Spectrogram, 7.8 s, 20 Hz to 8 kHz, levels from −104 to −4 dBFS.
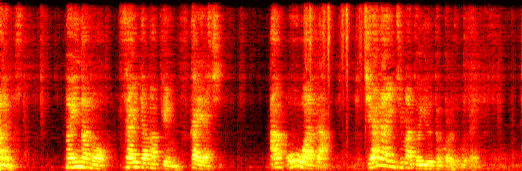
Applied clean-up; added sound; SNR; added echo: neural separator model SepFormer DNS4.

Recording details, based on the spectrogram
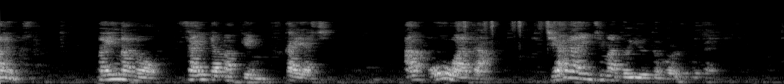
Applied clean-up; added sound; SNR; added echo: classical method WPE with log-MMSE.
